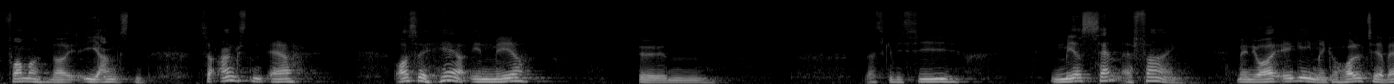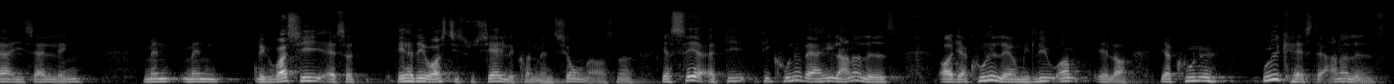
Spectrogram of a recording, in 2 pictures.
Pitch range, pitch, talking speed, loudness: 110-145 Hz, 125 Hz, 165 wpm, -31 LUFS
